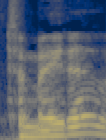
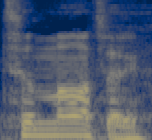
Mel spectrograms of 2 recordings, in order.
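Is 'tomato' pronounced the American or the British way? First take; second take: American; British. First: It is said with an American pronunciation. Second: It is said with a British pronunciation. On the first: This is how an American says it. "She's from the US and says tomato" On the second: This is how a British speaker says it. "and I say tomato"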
